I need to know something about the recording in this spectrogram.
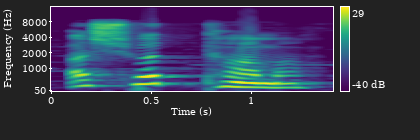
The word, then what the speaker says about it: अश्वत्थामा: आप लोग ध्यान रखेंगे है तो तो फिर अश्वत्थामा यहां पर अश्वत्थामा दो एक अर्ध वर्ण तालाब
